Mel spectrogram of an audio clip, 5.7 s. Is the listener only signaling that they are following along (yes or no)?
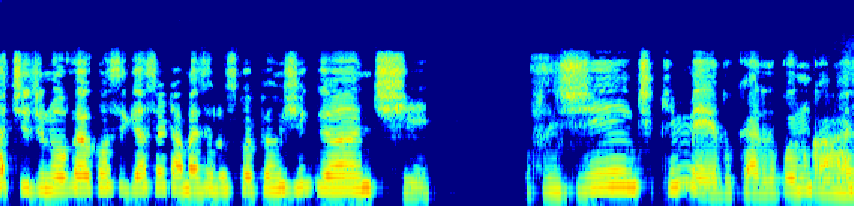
no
